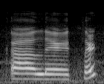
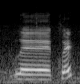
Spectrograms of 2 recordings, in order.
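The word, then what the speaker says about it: Leclerc: race last year yeah yeah my it's Charles cler is that how you pronounce his name Charles Le cler Oh Charlotte Clair yeah yeah Charlotte CL still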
